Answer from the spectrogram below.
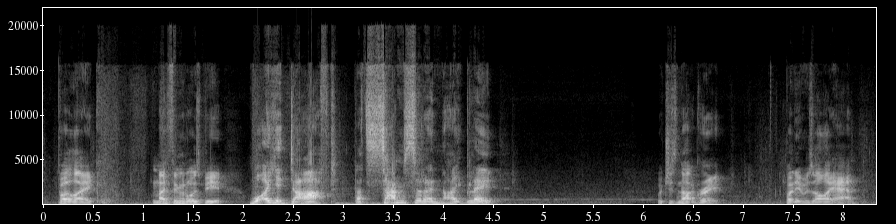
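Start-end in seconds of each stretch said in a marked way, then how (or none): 2.0-4.5 fake, bad, rough Scottish accent, pitched up. Recalling a brief role, the speaker voices Samsara Nightblade in a Scottish accent. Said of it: "So in a Scottish accent".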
